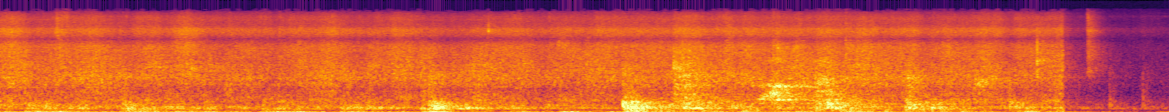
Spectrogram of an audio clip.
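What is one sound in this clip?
Footsteps climb stone stairs in an echoing stairwell.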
